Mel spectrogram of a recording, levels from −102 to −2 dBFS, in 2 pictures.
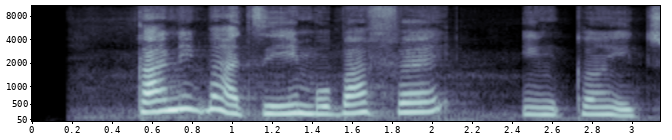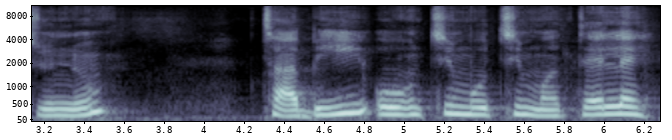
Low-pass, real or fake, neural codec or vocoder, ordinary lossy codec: none; fake; vocoder, 22.05 kHz, 80 mel bands, WaveNeXt; none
